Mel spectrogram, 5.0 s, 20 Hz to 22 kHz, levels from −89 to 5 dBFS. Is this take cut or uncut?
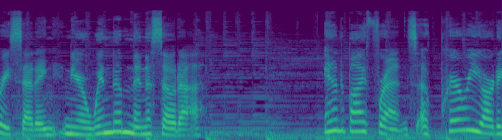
uncut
